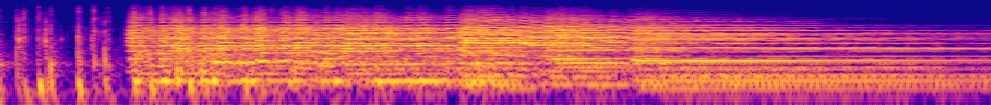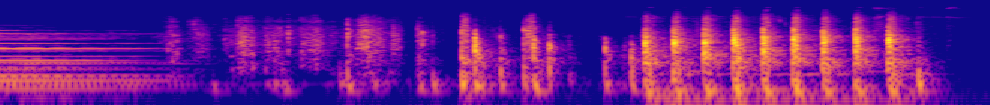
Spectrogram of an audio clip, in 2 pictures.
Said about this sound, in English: Nobody answers, Hoppy. You figure this is the right place? Yeah. Wade Benson's name is on the gate. Knock again.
